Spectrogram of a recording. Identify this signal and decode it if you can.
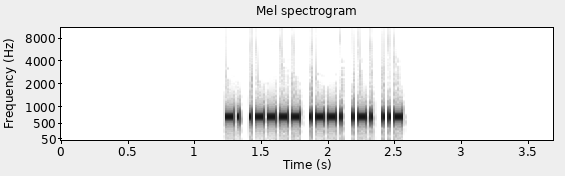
Morse code, heard as a keyed tone, about 50 wpm, 700 Hz. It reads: N1PRU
